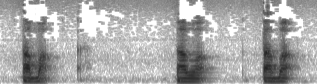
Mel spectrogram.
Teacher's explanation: The last sound here is glottal stop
